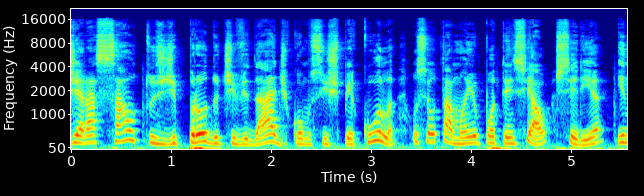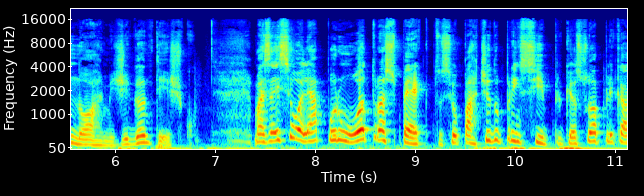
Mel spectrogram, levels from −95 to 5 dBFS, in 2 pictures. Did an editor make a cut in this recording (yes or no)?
yes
